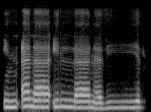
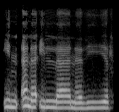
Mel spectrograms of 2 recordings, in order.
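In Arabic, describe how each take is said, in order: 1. الحركة الأخيرة في 'ana' ممدودة مدا قصيرا. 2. الحركة الأخيرة في 'ana' قصيرة، لا تُمدّ. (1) "بوجه القصر إذا أثبت الألف" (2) "وجه الحذف"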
